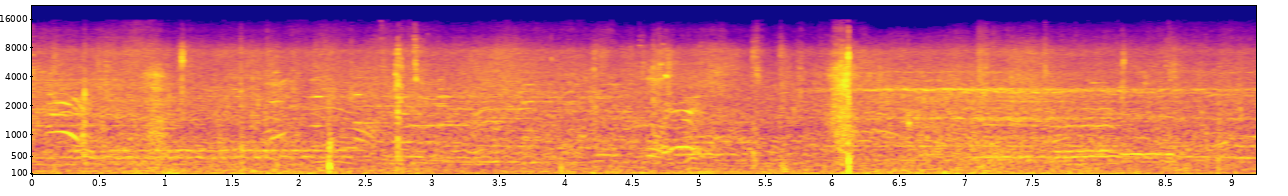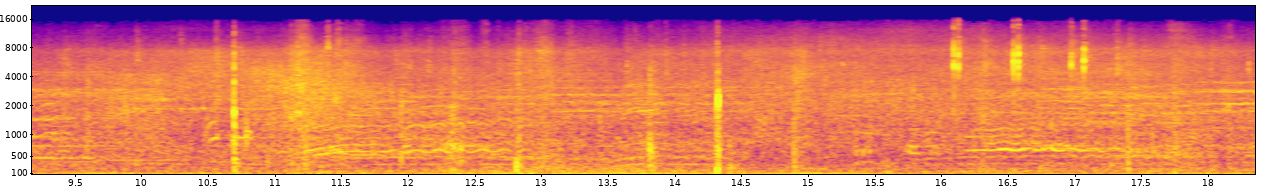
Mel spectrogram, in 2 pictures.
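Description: Low steady rumble with faint distant voices rising and falling at times, and a few sharp knocks.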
